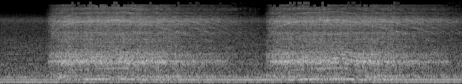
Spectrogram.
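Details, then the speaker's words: Snowblower electric starter: two short bursts of high, even free-spinning whirr with no cranking thump, pinion not engaging flywheel because the gear is seized on the shaft; fix is lubricating/penetrating oil. "While the electric start does work, the gear is not retracting to grip onto the flywheel."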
